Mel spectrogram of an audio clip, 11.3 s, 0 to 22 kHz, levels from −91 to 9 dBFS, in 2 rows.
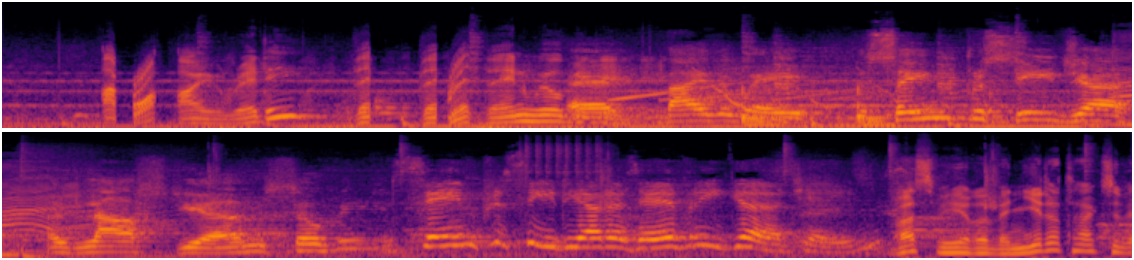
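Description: Nothing is technically wrong with this audio clip, and no faults can be heard at any point in it.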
